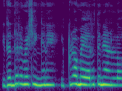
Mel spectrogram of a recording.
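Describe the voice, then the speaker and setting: Mellow-voiced woman, quick and worried. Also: a little high, little pitch movement. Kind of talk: cartoon dialogue acting.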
